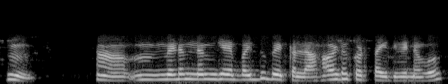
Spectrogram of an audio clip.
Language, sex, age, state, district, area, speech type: Kannada, female, 45-60, Karnataka, Mysore, urban, conversation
